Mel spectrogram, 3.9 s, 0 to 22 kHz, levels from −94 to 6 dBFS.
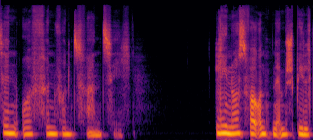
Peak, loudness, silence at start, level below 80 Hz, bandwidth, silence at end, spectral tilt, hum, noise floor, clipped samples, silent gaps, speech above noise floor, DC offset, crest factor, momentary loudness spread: -4 dBFS; -20 LUFS; 0 s; -64 dBFS; 17 kHz; 0.05 s; -5 dB/octave; none; -79 dBFS; under 0.1%; none; 60 dB; under 0.1%; 16 dB; 10 LU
